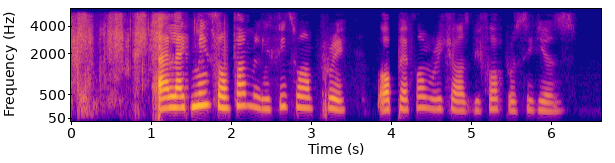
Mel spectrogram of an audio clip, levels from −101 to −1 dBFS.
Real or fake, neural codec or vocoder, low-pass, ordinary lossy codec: real; none; 5.4 kHz; AAC, 32 kbps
